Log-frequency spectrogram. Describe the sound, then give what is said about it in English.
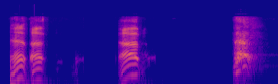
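A few short voiced gasps rise in pitch as someone builds up to a sneeze, then a sharp, loud, breathy sneeze bursts out at the end. “I got to sneeze again.”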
